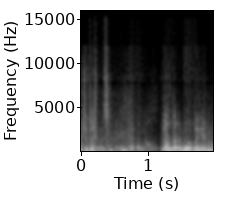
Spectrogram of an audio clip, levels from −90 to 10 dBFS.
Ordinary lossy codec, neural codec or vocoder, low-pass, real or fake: Opus, 16 kbps; codec, 44.1 kHz, 0.9 kbps, DAC; 14.4 kHz; fake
